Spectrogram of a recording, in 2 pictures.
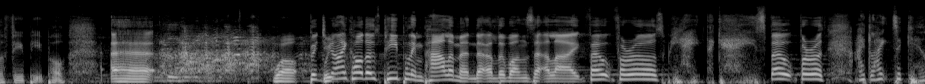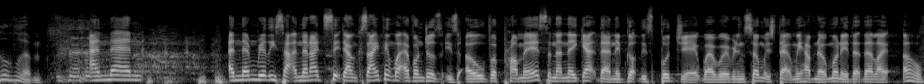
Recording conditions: live audience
